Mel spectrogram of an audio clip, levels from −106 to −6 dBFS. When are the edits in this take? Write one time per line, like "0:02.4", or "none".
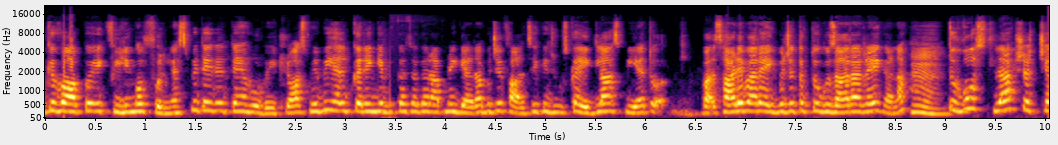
none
